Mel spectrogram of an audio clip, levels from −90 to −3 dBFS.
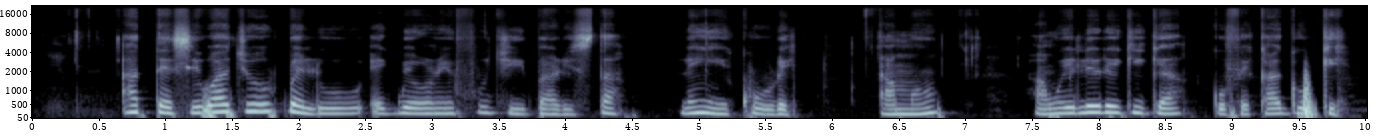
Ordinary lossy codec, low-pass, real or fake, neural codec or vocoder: none; none; fake; autoencoder, 48 kHz, 128 numbers a frame, DAC-VAE, trained on Japanese speech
